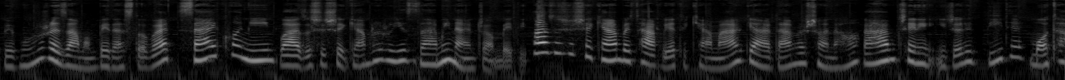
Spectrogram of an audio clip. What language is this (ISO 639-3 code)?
fas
